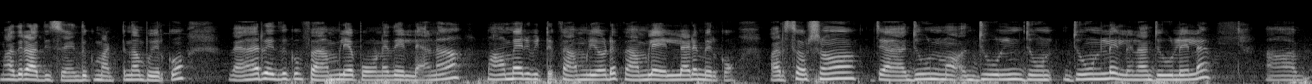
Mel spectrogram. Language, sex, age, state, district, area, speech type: Tamil, female, 18-30, Tamil Nadu, Thoothukudi, rural, spontaneous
